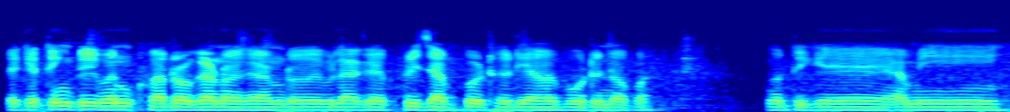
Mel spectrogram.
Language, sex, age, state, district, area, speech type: Assamese, male, 30-45, Assam, Darrang, rural, spontaneous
